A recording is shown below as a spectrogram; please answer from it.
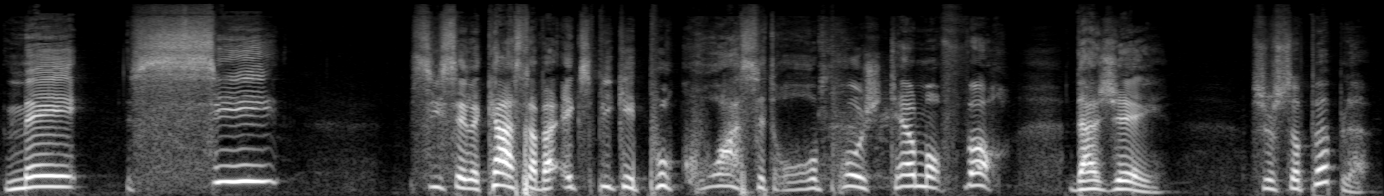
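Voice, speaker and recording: A man preaching a sermon in French, speaking English natively, restarting words and building to near-shouting on key points. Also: high-pitched, animated, drawn-out words, no room sound. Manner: restarts words mid-sentence. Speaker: pastor.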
